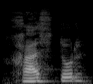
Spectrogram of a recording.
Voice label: "xasdur", Archi

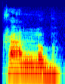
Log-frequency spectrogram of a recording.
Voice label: "qiannub", Archi

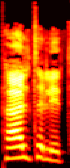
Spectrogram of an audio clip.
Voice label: "palti", Archi

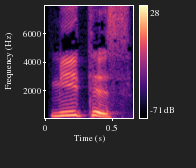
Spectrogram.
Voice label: "mitis", Archi

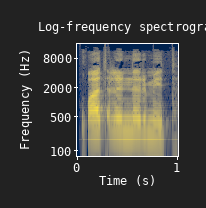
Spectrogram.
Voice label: "qwatiinnur", Archi

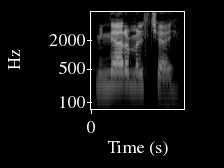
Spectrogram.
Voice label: "minar", Archi

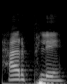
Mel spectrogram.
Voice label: "harp", archi

